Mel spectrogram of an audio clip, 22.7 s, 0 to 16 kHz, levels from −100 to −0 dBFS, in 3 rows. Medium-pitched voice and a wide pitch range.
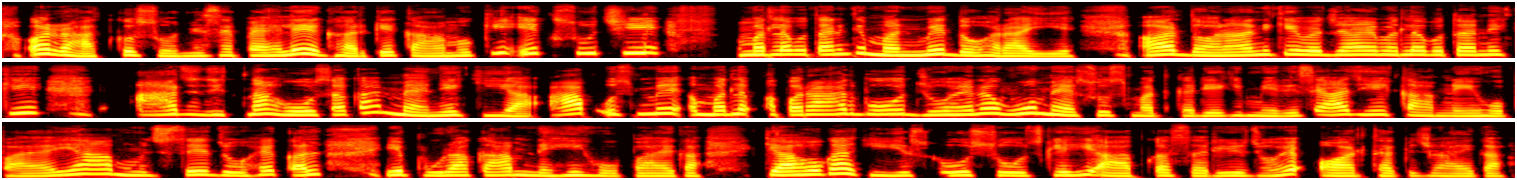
No: high, 225 Hz; wide, 6.0 semitones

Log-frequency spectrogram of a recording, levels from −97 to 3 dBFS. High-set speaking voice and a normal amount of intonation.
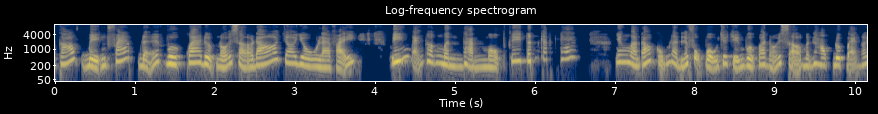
No: high, 245 Hz; wide, 6.4 semitones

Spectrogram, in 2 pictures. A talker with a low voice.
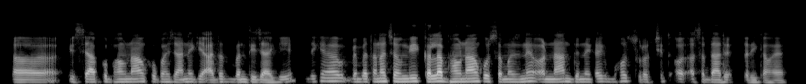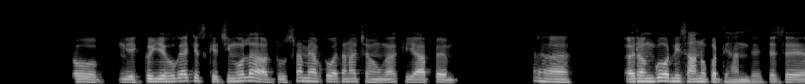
Yes: low, 125 Hz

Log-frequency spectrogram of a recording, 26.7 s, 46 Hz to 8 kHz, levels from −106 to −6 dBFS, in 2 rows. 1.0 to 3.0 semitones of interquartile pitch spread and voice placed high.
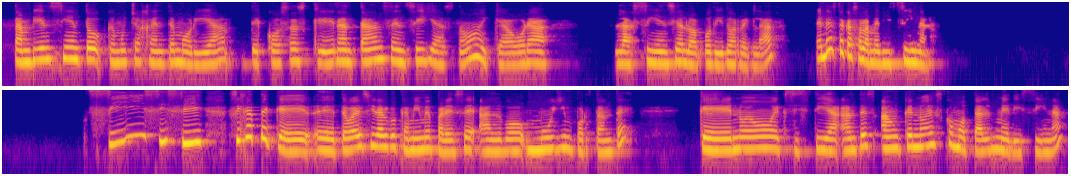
No: average, 3.5 semitones; high, 205 Hz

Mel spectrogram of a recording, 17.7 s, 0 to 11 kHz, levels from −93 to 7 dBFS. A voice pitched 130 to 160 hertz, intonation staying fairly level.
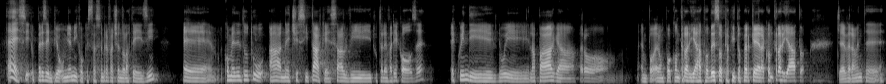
No: low, 135 Hz; average, 3.2 semitones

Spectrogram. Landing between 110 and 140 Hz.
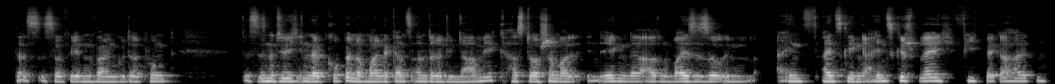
Yes: low, 135 Hz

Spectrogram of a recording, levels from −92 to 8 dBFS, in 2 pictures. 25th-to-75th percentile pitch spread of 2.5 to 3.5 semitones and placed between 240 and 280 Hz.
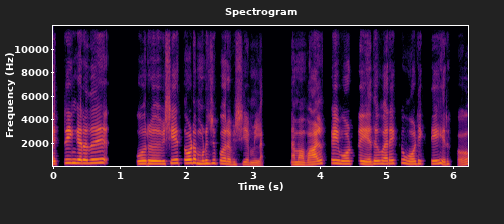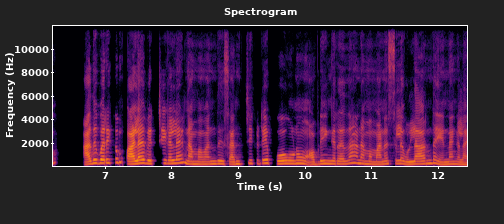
No: average, 3.9 semitones; high, 245 Hz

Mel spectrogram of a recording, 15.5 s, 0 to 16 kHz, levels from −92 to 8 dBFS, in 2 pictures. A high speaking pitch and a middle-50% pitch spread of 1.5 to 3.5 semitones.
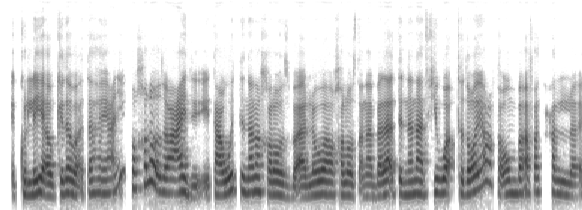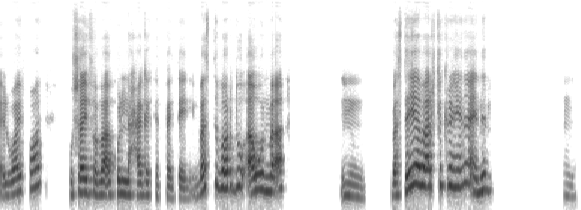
No: high, 200 Hz; average, 4.5 semitones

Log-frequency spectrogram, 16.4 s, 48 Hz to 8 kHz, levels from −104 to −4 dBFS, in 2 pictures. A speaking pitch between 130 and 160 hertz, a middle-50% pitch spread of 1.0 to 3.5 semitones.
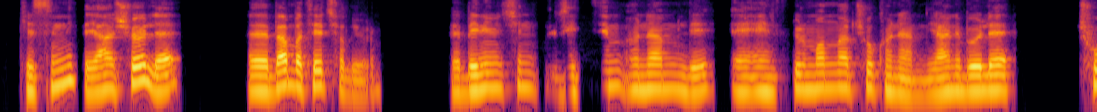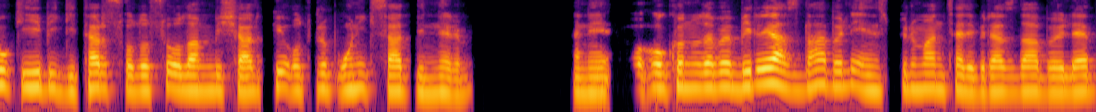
Yes: low, 135 Hz; narrow, 2.5 semitones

